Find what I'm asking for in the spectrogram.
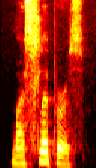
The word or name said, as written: my slippers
